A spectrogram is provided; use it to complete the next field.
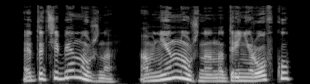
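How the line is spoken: Dismissive snort. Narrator (Russian): хмыкнул в ответ, не желая потакать ее капризом

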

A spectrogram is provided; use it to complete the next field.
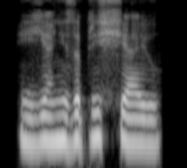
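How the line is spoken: Mutter. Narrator (Russian): пробормотал Тихон

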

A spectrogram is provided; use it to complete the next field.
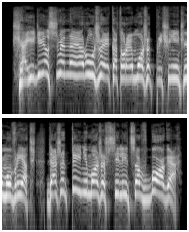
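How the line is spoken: Yelling. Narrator (Russian): заорал меч

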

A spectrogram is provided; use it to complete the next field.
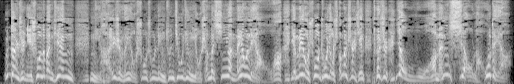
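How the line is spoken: Sudden loud voice. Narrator (Chinese): 胡铁花忽然大声地说

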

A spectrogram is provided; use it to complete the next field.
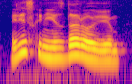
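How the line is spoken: Gloomy commander warning. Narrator (Russian): мрачно предупредил командир

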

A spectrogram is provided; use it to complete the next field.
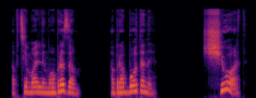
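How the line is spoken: Muttering. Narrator (Russian): пробормотал капитан

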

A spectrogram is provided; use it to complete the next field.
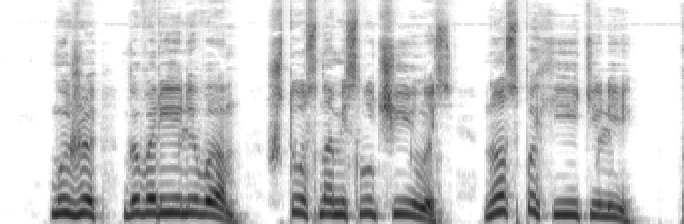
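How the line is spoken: Moaning. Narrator (Russian): простонала Дафна

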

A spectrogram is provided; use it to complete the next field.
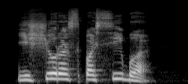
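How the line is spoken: Shouted after someone. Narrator (Russian): крикнула Даша ему в спину

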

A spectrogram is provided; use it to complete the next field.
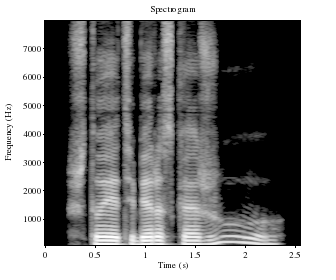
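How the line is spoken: Drawl. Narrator (Russian): протянула она

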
